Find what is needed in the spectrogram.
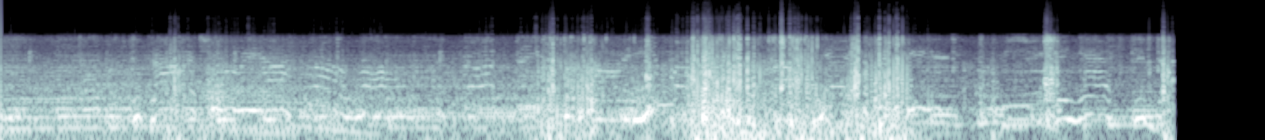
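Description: Steady engine and road rumble inside a moving car, picked up by a dash cam, with a run of sharp knocks from about five to nine seconds in and one more near the end. The sound cuts off abruptly just before the end.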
